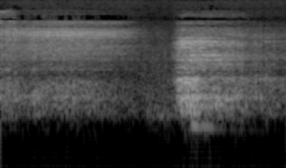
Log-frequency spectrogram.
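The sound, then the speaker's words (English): A deep breath is drawn in through the nose during a breathing exercise, soft and airy. One long, faint inhalation is followed by a second, slightly stronger breath. “In through the nose. One more. And what do we call this? Breathing.”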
